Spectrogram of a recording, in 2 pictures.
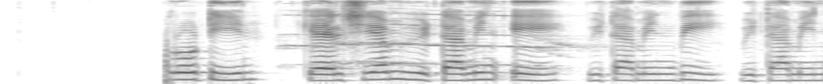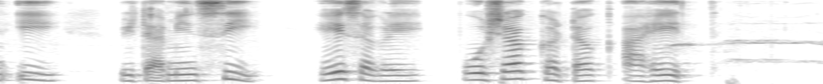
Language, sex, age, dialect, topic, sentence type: Marathi, female, 41-45, Southern Konkan, agriculture, statement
